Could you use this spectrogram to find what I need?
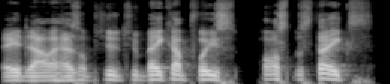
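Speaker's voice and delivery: ordinary delivery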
